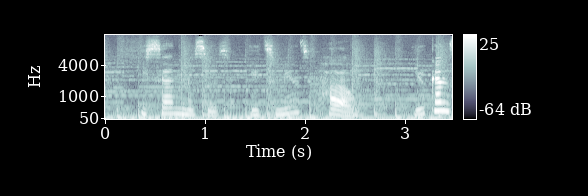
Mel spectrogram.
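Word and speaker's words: Исәнмесез: Let’s greeting each other in Russian ZDRAVSTVUITE in Tatar ISƏNMESEZ ISƏNMESEZ it’s means Hello!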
